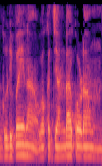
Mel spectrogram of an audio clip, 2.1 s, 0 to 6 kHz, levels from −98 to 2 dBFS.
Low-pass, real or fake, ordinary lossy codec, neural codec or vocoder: 5.4 kHz; fake; MP3, 32 kbps; codec, 16 kHz, 16 kbps, FunCodec, trained on LibriTTS, 50 frames a second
